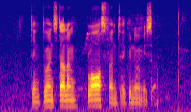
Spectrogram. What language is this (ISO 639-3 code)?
afr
